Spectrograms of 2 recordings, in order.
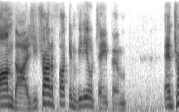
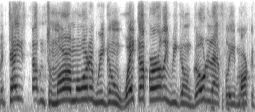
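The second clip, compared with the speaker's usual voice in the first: hammed-up backwoods Southern accent, rallying the boys; trailer-trash Southern accent; 5 semitones higher, 6 dB louder than usual. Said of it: "trailer trash type of fucking, uh, accents".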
